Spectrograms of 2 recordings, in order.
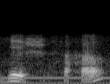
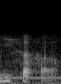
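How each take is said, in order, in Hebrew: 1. מתחיל ב-'yesh', ומפריד את 'sachar'. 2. מתחיל ב-'yis', מילה אחת 'yissachar'. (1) "ואנחנו לא קוראים יש שכר" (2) "כשקוראים בתורה אומרים יששכר"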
